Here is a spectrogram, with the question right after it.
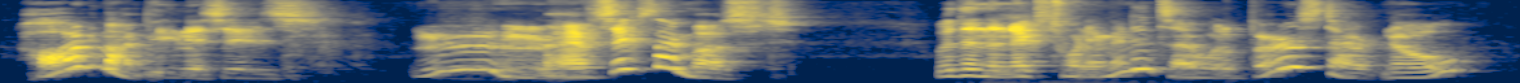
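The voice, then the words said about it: Yoda-style character voice. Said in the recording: “my Yoda impression”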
